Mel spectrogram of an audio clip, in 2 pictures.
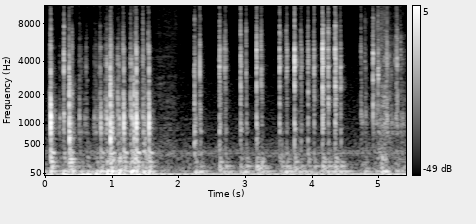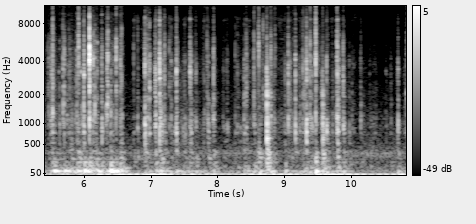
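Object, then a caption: Plastic computer keyboard. Fingertips type steadily across the keys of a white plastic low-profile computer keyboard, producing dense, rapid clicks and taps with a bright, crisp edge. A soft low hum runs underneath, and each keystroke dies away almost instantly.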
